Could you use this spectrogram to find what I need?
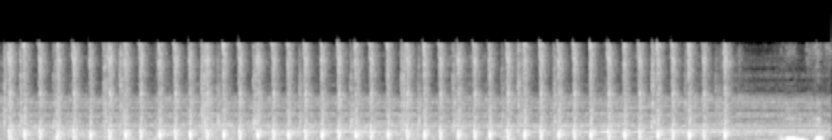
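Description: Drums pound in a fast, steady beat, then stop.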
